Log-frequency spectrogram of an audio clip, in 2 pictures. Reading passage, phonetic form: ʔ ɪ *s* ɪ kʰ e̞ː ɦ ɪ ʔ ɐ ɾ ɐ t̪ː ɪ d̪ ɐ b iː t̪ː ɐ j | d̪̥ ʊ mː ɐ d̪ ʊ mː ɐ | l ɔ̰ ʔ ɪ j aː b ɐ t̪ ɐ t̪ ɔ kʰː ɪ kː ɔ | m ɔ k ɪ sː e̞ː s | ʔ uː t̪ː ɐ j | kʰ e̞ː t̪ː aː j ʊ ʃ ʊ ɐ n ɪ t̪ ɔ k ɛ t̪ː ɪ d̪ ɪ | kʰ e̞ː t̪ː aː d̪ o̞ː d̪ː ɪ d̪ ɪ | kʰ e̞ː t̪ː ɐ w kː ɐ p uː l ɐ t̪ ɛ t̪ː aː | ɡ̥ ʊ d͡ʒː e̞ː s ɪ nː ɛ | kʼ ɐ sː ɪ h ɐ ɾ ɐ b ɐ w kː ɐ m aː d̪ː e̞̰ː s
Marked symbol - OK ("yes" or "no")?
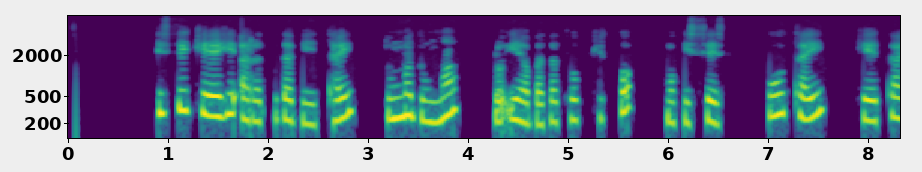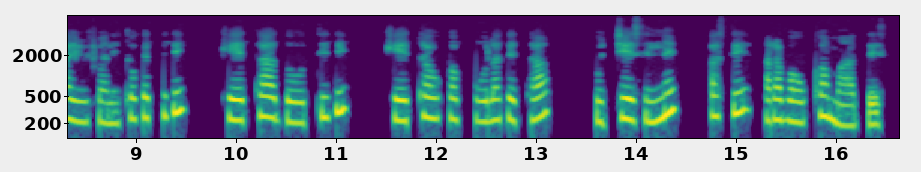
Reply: no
